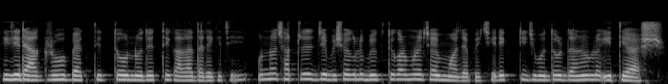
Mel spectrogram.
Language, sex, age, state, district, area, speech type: Bengali, female, 30-45, West Bengal, South 24 Parganas, rural, spontaneous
